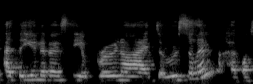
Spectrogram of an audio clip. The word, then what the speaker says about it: Darussalam: And then he left Singapore in 2007, and until now, he's been at the University of Brunei Darussalam. I hope I've said that okay. Probably not. Darussalam?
